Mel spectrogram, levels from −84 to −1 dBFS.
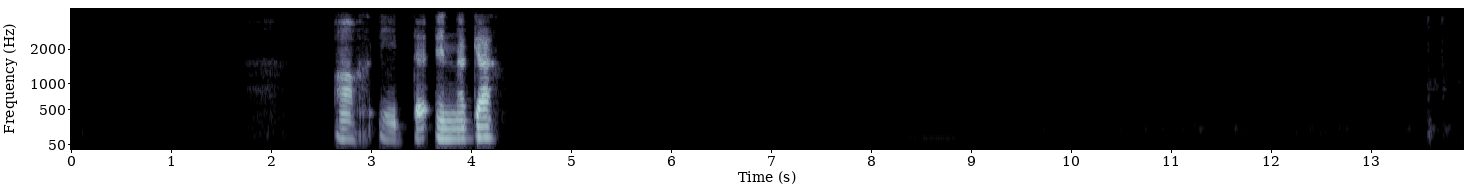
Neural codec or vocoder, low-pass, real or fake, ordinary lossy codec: none; 3.6 kHz; real; Opus, 64 kbps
